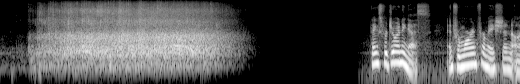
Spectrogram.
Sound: applause

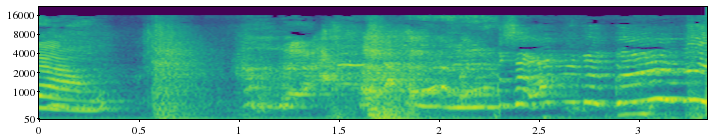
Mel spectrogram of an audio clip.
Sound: girls laughing

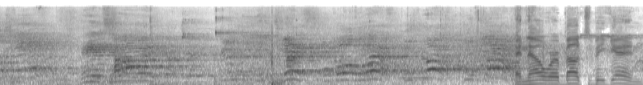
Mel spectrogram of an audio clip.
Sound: multiple people talking; crowd talking; coaches yelling

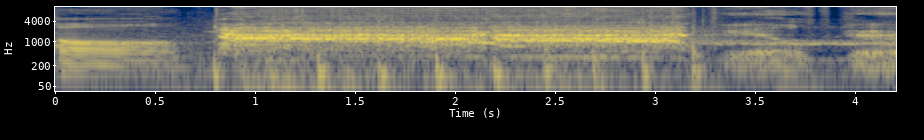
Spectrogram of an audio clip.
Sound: Goblin Slayer screaming; footsteps tapping; tense eerie music

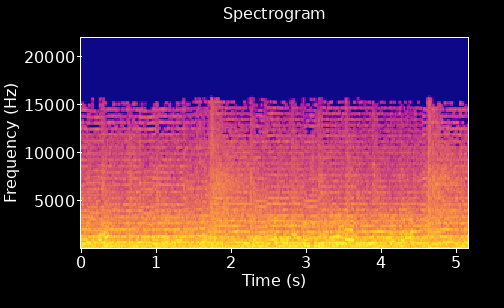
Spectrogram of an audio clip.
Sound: chattering

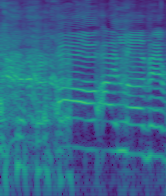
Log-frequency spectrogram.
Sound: laughter

